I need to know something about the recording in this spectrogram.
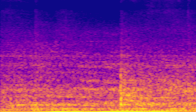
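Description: A steady low rumble that swells slightly, with chalk drawing on a blackboard and one sharp chalk tap about one and a half seconds in.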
